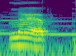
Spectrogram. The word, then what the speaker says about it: Libre: believe it's new to we call it YSL Libre, but when I saw the commercial, it said Leb. So that's how they say it.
